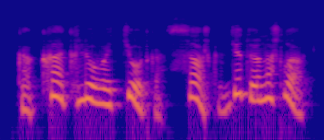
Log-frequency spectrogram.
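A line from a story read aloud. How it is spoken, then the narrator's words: Delighted exclamation. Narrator (Russian): В полном восторге воскликнула Маня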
